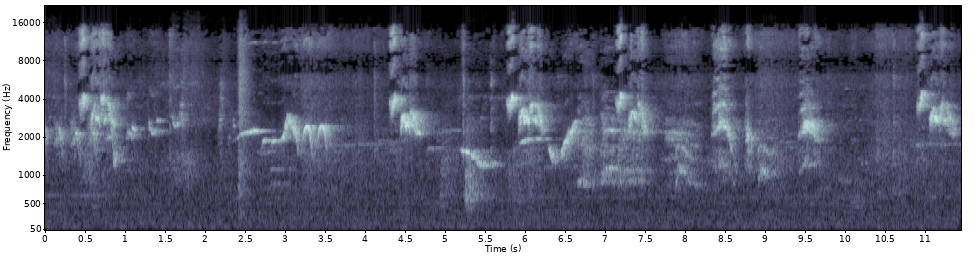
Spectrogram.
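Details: Song of a Thailand national champion White-rumped shama: energetic whistled and chattering phrases repeated about every one to two seconds, mixing rising slurs with harsh high notes.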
